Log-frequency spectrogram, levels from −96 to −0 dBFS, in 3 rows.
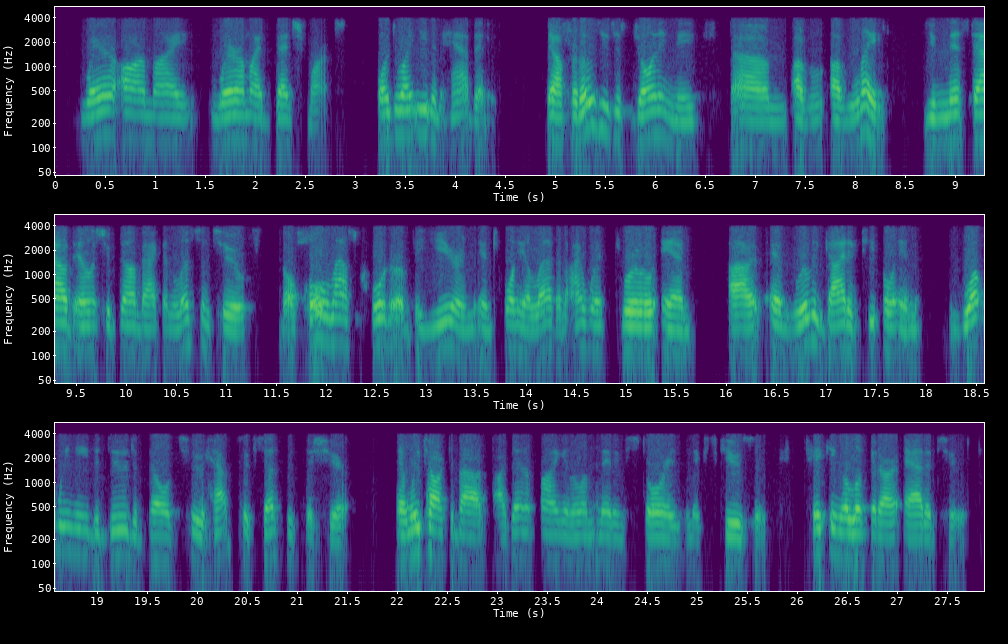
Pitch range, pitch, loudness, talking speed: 110-130 Hz, 115 Hz, -32 LUFS, 180 wpm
